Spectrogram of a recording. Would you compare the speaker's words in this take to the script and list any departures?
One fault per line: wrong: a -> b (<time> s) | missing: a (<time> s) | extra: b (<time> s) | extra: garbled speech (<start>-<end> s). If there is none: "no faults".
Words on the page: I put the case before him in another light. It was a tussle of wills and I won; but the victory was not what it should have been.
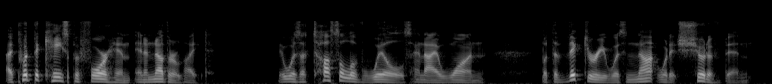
no faults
